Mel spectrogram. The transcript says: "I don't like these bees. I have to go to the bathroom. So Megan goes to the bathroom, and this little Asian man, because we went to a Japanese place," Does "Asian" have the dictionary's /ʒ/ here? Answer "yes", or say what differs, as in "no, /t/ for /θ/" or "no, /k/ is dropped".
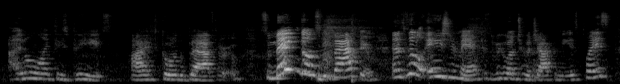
yes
